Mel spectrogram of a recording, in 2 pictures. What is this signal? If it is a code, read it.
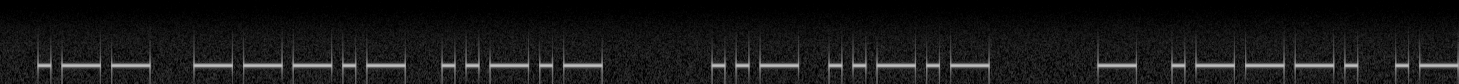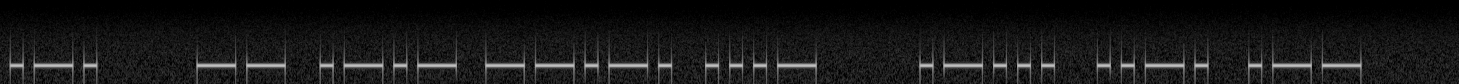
Morse code (Japanese Wabun code), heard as a keyed tone, hand-sent with a paddle, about 10 wpm, 890 Hz. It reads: ヤスミ ウミ ムセン ヨロシク オチヤ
